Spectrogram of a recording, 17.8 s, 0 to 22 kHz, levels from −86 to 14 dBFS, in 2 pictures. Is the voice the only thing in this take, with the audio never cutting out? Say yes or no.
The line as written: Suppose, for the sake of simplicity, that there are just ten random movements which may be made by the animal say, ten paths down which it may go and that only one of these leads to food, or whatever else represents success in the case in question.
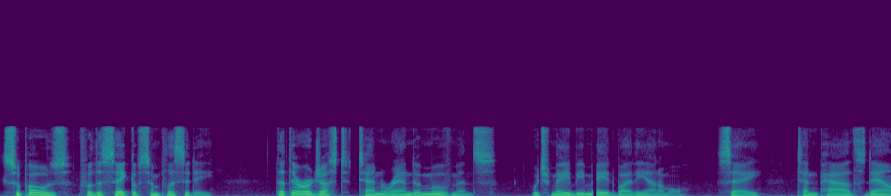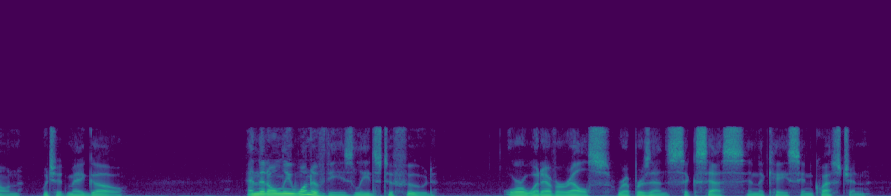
no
